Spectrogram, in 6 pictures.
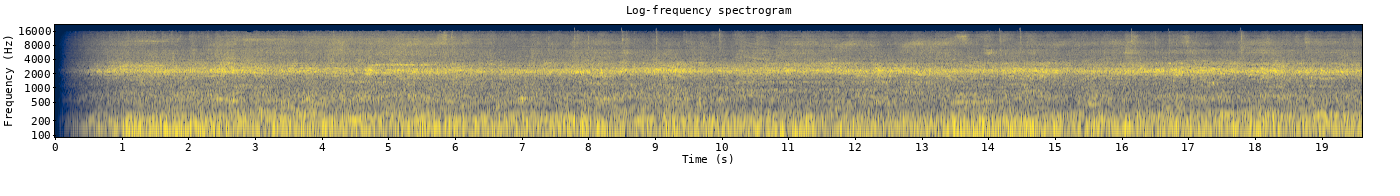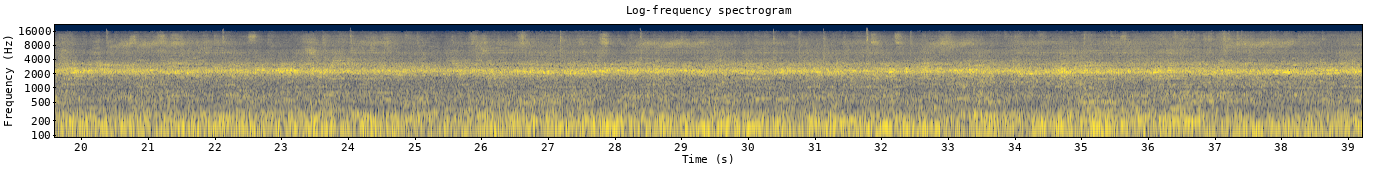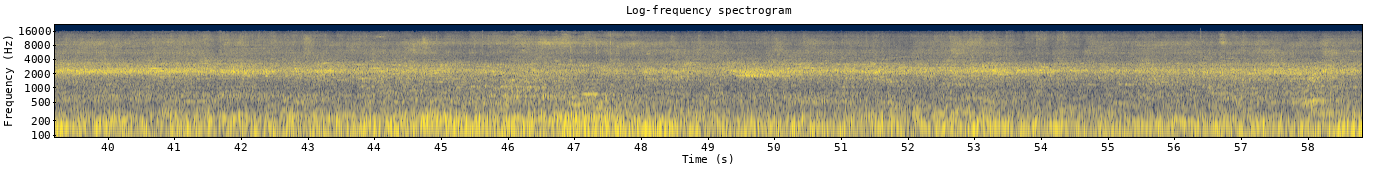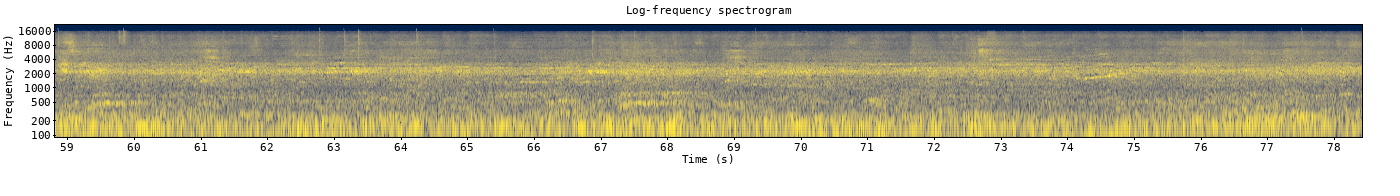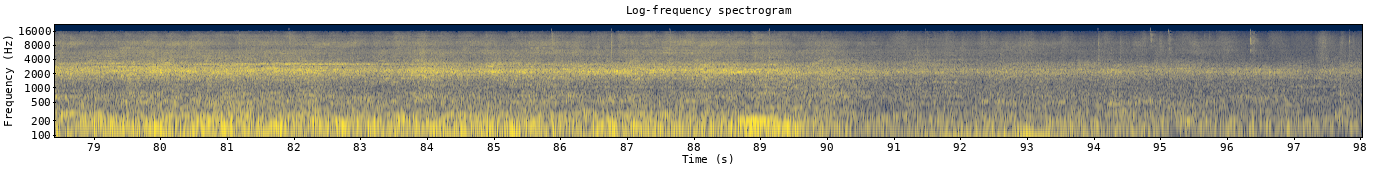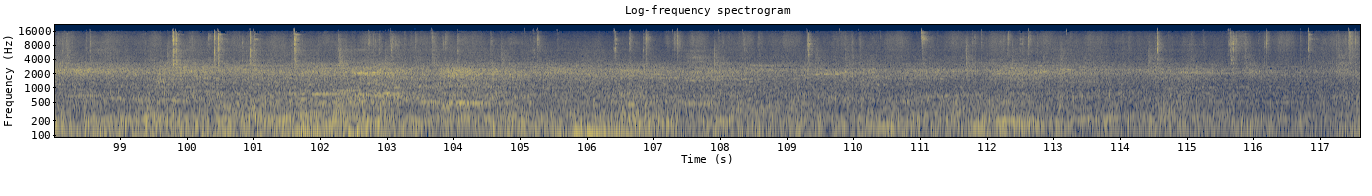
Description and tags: Japan Matsudo Pachinko Casino behind Closed Door
I recorded the sound of several pachinko parlors (vertical pinball machines, for recreation and gambling), in Matsudo, Chiba, east of Tokyo. Late October 2016. Most samples recorded from outdoors, so you can hear the chaotic cacophony of game sounds when the doors open.
Arcade, Cacophonic, Cacophony, Casino, Chaotic, Chiba, City, Closing, Computer, Doors, Gambling, Game, Japan, Japanese, Matsudo, Mechanical, Noise, Opening, Pachinko, Pinball, Sliding-Doors, Stereo, Urban, ZoomH2n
